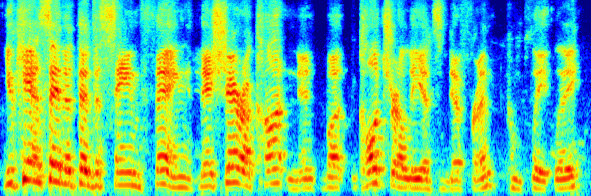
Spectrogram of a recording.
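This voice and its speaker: A man's voice: on the high side, moderate pace, pushed and bright. A man in a casual watchalong chat who presses his point with pointed yes-or-no questions. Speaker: co-host of a football watchalong. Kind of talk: casual debate.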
